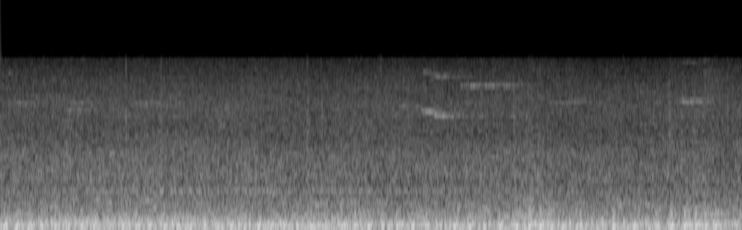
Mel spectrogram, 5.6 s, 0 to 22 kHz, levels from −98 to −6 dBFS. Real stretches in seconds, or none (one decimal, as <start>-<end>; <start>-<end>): 0.0-0.8; 2.0-2.5; 3.3-5.6

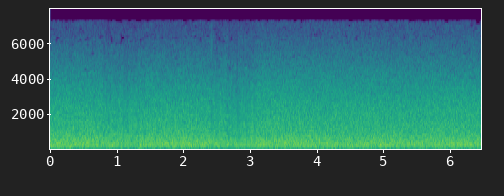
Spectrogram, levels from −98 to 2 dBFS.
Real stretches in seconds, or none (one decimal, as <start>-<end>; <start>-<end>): 0.0-0.8; 1.5-2.4; 3.1-6.5

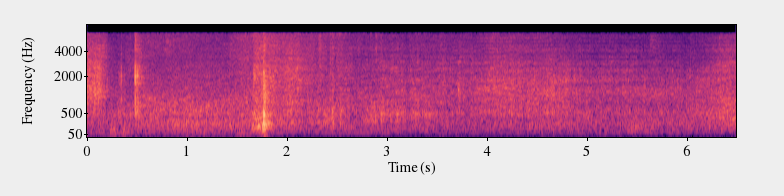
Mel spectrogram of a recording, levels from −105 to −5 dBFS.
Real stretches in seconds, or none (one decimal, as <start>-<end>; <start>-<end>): none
